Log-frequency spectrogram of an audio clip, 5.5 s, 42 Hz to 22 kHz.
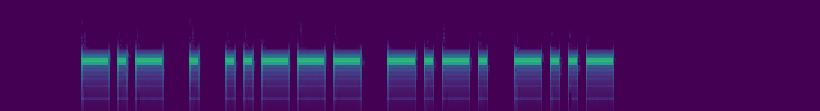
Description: Morse code, heard as a keyed tone, about 20 wpm, 700 Hz. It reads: KE2CX
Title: USA Call Signs - 5 Characters - Repeated 2x - 20wpm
